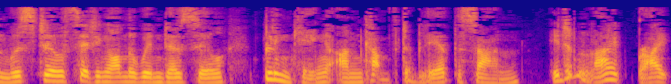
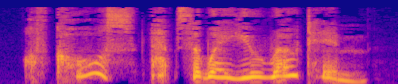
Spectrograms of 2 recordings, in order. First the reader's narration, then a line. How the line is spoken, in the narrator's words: she whispered back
